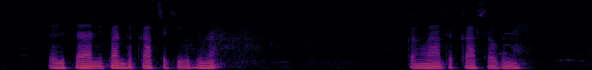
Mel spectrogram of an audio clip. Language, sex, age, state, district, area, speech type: Manipuri, male, 30-45, Manipur, Imphal East, rural, spontaneous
